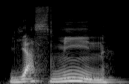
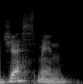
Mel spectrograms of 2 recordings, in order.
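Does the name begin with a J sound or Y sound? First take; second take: Y sound; J sound. First: The name begins with a Y sound. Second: The name begins with a J sound. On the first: The speaker calls it right. "if you say Yasmin" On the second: The speaker calls it wrong. "you don't call it Jasmine"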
